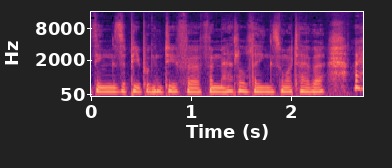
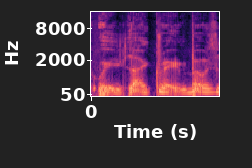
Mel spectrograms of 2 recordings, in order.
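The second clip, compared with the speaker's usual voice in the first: low, slow growled line; Cookie Monster growl; 5 semitones lower, slower than usual. Retold or imitated. Recalling his doom metal clip, low growl. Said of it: "the Cookie Monster vocals".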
